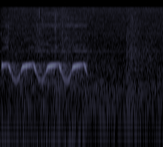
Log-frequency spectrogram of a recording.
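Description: A faint emergency-vehicle siren yelping, its pitch sweeping quickly up and down four times over about a second, then cutting off.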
